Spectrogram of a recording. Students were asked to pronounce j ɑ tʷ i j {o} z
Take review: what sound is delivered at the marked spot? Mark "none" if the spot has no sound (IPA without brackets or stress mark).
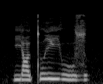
u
